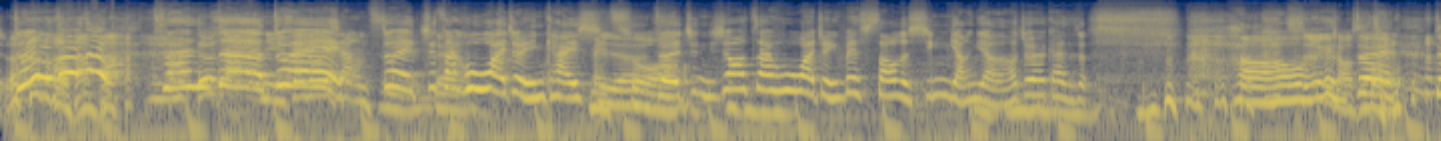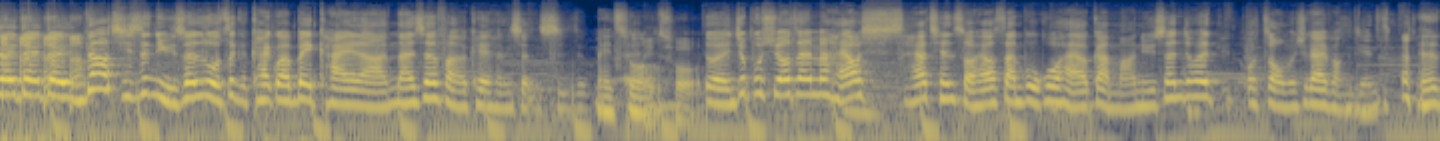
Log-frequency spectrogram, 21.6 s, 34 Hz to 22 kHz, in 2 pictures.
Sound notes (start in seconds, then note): 8.2 deep breath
